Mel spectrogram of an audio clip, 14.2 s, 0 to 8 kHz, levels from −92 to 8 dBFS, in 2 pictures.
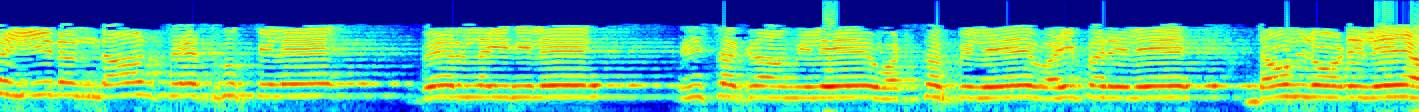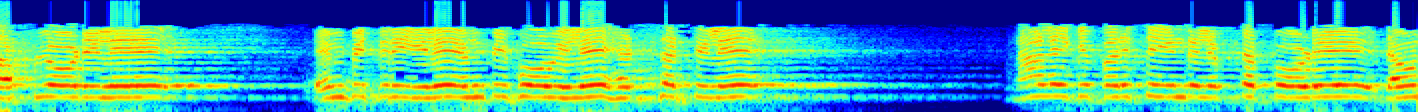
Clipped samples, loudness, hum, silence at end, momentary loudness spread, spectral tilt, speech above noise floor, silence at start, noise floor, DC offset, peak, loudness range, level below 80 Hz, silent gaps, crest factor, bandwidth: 0.4%; -11 LUFS; none; 0 s; 9 LU; -3.5 dB/octave; 45 dB; 0 s; -56 dBFS; under 0.1%; 0 dBFS; 3 LU; -54 dBFS; none; 12 dB; 8 kHz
